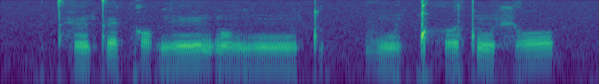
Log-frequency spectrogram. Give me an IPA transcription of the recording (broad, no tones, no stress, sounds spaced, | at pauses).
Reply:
t̪ʰ ɛ̃ t̪ ɛ k ɔ ɡ ẽː ɠ ɔ̃ ɡ ũː t | v ũ ǃʰ ɤ t ũ ʃ o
